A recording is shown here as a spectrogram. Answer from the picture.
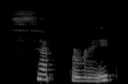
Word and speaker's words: separate: for example just uh the verb to separate has primary stress on the first syllable separate and a secondary stress on the last syllable eight separate okay although syllables with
